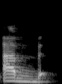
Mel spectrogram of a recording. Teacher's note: the sound when you say ab ends in ash-shafatan, and that's the lips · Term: point of articulation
